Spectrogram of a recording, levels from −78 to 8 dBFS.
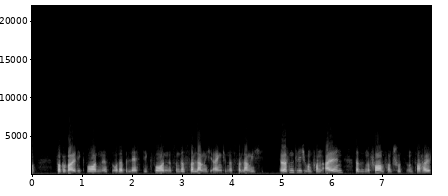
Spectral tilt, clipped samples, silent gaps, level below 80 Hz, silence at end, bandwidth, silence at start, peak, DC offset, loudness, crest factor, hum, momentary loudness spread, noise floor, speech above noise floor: -6 dB/octave; under 0.1%; none; -60 dBFS; 0 s; 4.9 kHz; 0 s; -4 dBFS; under 0.1%; -22 LUFS; 18 dB; none; 14 LU; -48 dBFS; 27 dB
